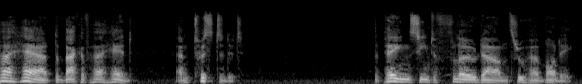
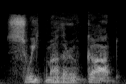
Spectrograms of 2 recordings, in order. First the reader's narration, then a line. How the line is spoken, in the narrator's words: croaked ... the cord strained tight in his throat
